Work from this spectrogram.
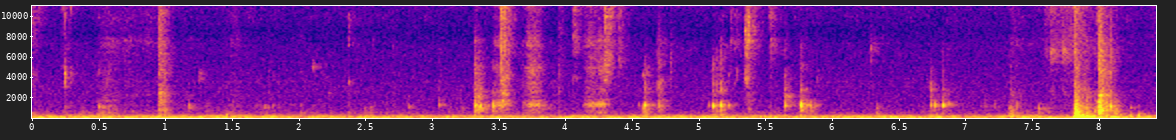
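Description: Someone eats pho during a mukbang, with quiet close chewing and soft wet bites over a low steady hum, ending in one louder clack.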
